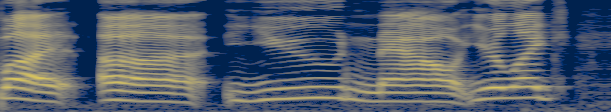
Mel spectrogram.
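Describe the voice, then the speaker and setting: A woman co-hosting a podcast in casual chat, bantering quickly with frequent giggles and teasing. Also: mid-range voice, fairly bright tone, clean tone. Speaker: podcast co-host.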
